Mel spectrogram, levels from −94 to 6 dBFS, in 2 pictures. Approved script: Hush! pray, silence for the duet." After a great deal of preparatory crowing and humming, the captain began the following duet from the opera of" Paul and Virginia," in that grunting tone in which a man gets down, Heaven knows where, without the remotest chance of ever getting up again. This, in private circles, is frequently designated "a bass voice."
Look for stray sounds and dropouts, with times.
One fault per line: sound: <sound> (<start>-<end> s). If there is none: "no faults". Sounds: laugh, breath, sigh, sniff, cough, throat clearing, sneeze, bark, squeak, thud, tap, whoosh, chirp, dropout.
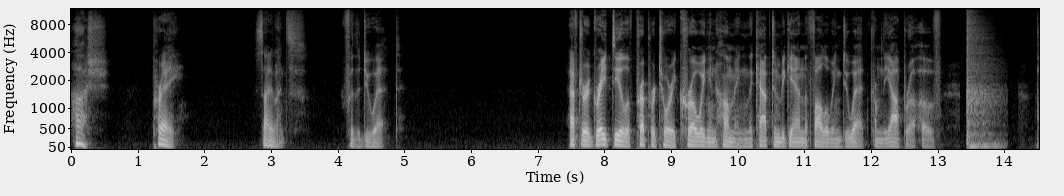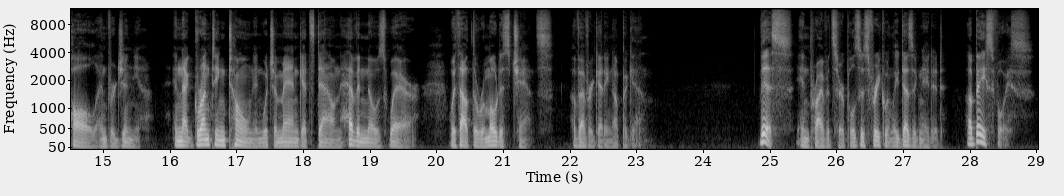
sound: thud (13.4-14.1 s)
